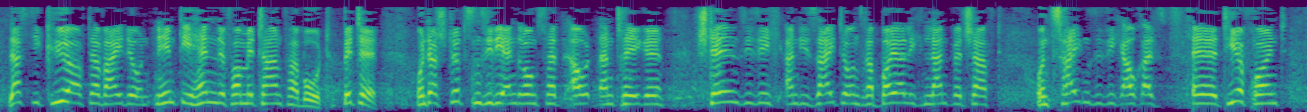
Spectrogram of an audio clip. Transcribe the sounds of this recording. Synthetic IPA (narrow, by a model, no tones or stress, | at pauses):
lasd̥iːkʰyːəaʊfd̥eːɐvaɪdəʊntneːmd̥iːɦɛndəfɔmːetʰaːnfɛɐboːtb̥ɪtəʔʊntɐʃtʏt͡sn̩ziːdiːɛndəʁʊŋsfɛantʁ̥ɛːɡəʃtɛlənziːzɪçandiːzaɪtəʊnzəʁɐbɔʏɐlɪçn̩lantv̥ɪɐtʃaft | ʔʊntt͡saɪɡŋ̩ziːzɪçaʊxalstʰiːɐfʁ̥ɔʏnt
